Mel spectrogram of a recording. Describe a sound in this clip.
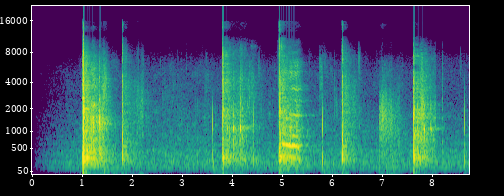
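A tennis ball is struck sharply by rackets in a rally.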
